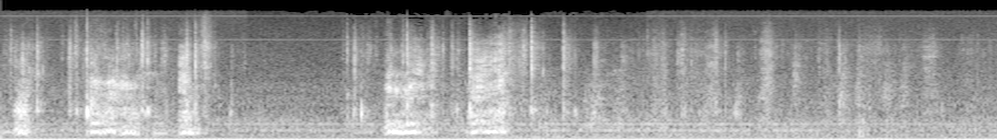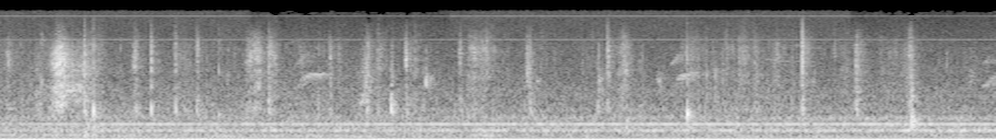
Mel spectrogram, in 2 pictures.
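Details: A mother Yorkshire terrier plays with her puppy, as if teaching him manners; two clusters of gruff, grunting growls early on, then quieter rustling and faint sounds for the remainder.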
